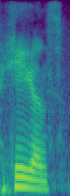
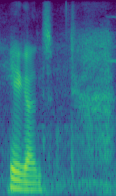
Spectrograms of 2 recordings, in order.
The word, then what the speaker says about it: Huygens: थी वो थे क्रिश्चियंस हेगंस। कुछ लोग इनका नाम अलग तरीके से प्रोनाउंस करते हैं। हमें यह तरीका अच्छा लगा और ज्यादातर लोग यही कहते हैं क्रिश्चियन हेगंस।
